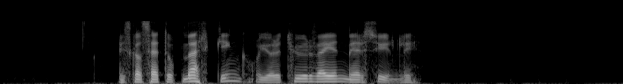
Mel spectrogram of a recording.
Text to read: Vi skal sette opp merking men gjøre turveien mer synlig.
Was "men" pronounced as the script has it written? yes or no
no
